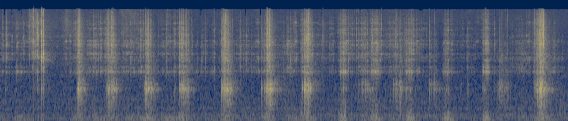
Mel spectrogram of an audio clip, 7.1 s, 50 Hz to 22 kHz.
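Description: A large clear glass jar with a metal screw lid, partly filled with small blue and clear glass marbles, is held in both hands, tilted and shaken so the marbles roll and clink against the glass. Irregular, bright clinks with a short ring around 1.1 kHz pop out over a soft, continuous rolling rattle.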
